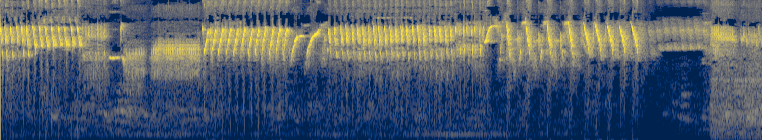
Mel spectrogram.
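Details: Yellow canary in full song, pouring out high continuous rolling trills, with tour changes into quick swept notes and sharp repeated chips, then a softer ending phrase after a brief break.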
